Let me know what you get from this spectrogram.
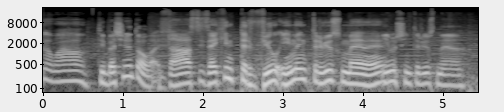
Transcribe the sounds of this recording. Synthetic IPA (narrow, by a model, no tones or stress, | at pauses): wawt̪ibɛʃɛnɛt̪ɔlˠa̰jtd̪asizɛkʲĩnt̪ɛɾvjuimɐint̪ɛɾvjusmɛnɛimɐʃĩnt̪ɛɾvjusnɛ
